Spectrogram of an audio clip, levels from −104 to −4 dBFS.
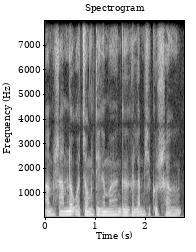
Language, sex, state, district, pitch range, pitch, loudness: Wancho, male, Arunachal Pradesh, Longding, 110-120 Hz, 115 Hz, -17 LUFS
